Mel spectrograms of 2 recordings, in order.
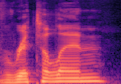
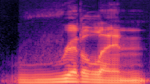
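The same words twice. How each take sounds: First: The T sound is clearly pronounced. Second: The T sound is dropped or softened. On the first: "instead of" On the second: "We just don't pronounce our T's very much where I'm from"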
